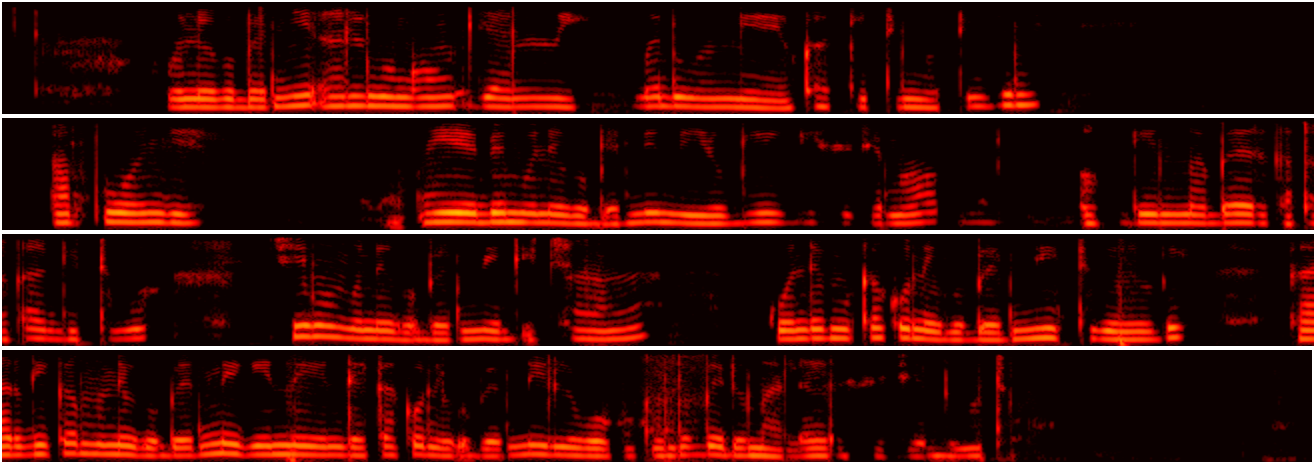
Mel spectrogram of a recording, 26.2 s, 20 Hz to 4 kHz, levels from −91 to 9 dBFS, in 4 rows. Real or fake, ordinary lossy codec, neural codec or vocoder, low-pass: fake; none; codec, 16 kHz, 4 kbps, X-Codec, HuBERT features, trained on balanced general audio; 3.6 kHz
